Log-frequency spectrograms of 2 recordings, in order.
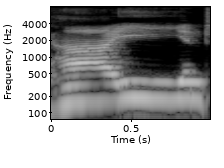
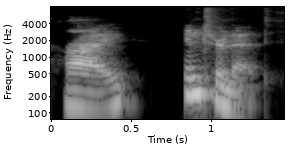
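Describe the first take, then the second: First: The words run together, joined by a linking sound. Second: A pause separates the words, with no linking sound. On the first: "when you push the words together, you have to somehow separate them" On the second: "If you stop, you don't have to put the extra sound"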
